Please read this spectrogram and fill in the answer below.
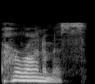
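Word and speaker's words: Hieronymus: And it's heronomous. Rhymes with anonymous.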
